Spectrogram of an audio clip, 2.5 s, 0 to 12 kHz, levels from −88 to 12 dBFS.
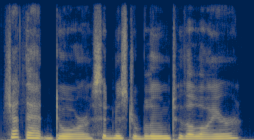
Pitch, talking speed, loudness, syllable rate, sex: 185 Hz, 210 wpm, -15 LUFS, 4.2 syllables/s, female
